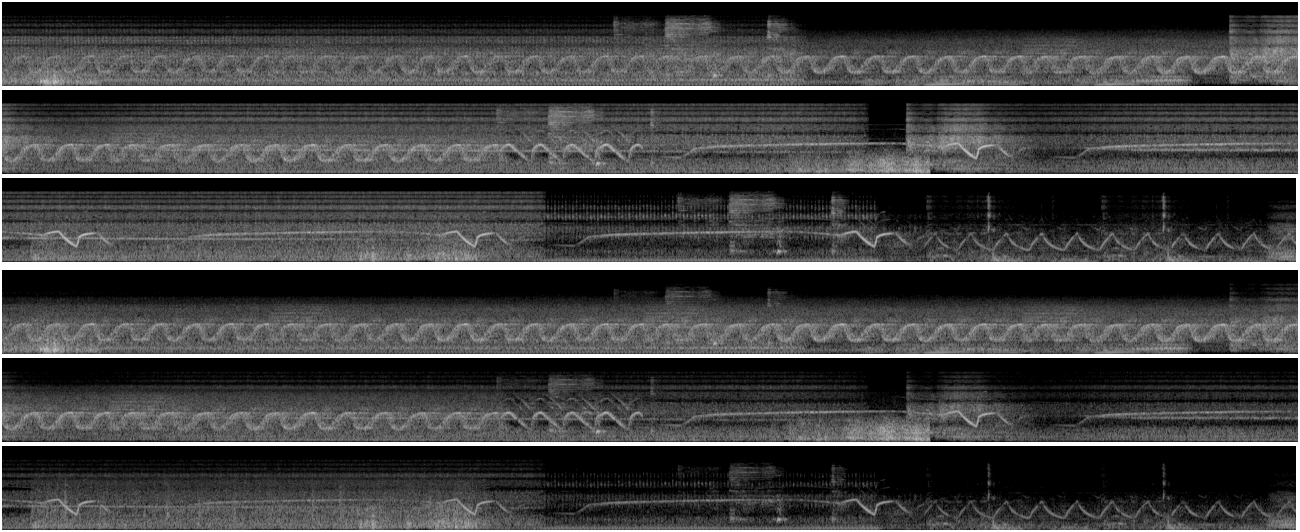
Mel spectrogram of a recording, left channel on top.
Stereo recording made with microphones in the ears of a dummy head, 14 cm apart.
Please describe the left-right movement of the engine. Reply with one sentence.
You can hear the engine stay put.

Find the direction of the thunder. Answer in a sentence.
In this clip you hear the thunder on the right.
